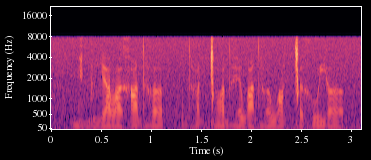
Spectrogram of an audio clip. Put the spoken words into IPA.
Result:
ɡ i ɡ u ʎ ɛ lˠ ɜ x ɑ dʱ ʌ | dʱ ɑ ɡ͡ǀ ɒ dʱ ɛ w ɑ dʱ ʌ w ɒ ǀ ə x u j ʌ

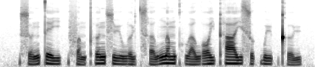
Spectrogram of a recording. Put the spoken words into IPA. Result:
s ɵ˨˥ n t̪ e˧ j | f ɐ˨˩ m pʰ ɵ˥ n s yː˨ w ɵ˨ ɥ t͡sʰ ɐ˨˥ w n̪ ɐ˥ m kʷʰ aː˨˧ w ɔː˥ j pʰ aː˥ j s ʊ˨˥ k̚ w yː˧ p̚ kʰ ɵ˨˧ ɥ

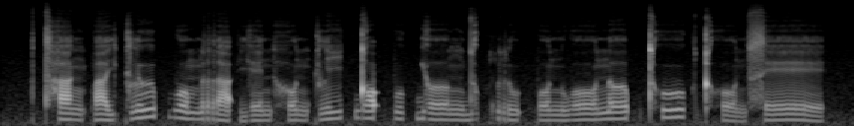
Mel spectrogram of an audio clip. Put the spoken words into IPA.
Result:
tʰ a˨˩ ŋ p a˨˩ j k l ɯː˥˩ p̚ w o˦˥ m r a˨˩ ʔ j e˨˩ n h o˨˩ n k l iː˦˥ k̚ d ɔ˥˩ ʔ p u˦˥ k̚ j ɤː˧ ŋ d u˥˩ k̚ r u˨˩ ʔ p o˧ n w oː˦˥ n ɤː˦˥ p̚ tʰ uː˥˩ k̚ tʰ o˩˦ n s eː˥˩

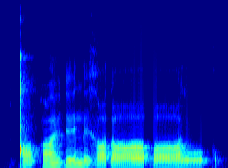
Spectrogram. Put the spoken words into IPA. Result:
ǃ ɑ̃ q ã y̯ ɗ e n e ɣ ɑ ɗ ɑː ɓ ɑː l oː k

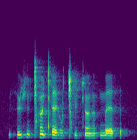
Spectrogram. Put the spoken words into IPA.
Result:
θ y ç ə̃ ǀʰ œ̃ cʰ ɛ ɣ o ǀʰ y c œ̃ ð œ̃ θ m ɛ θ

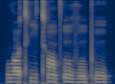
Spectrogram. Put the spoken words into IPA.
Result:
w ɔ˦ tʰ i˦ tʰ ɔ̃˦˨ pʼ ũ˦˨ v ũ˨ pʼ ĩ˦˨

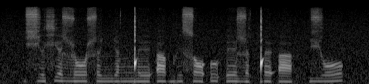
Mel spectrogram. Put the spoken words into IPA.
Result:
ɕ ɘ xʲ ɛ ɮ o ɬ ɐ ɲ a ŋ͡ǃ e ʔ a b i s ɔ ʔ u ʔ e ɮ ɐ ǃ ɛ ʔ a | ʑ o

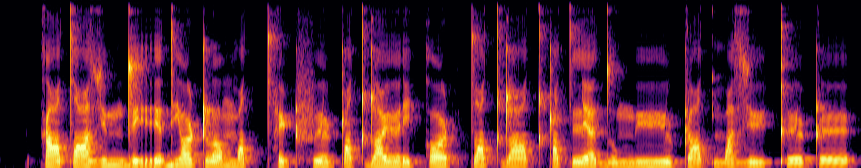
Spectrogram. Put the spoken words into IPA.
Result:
k a tˤ u z y m d ʏ rʲ ɐ d j ɔ ʈ l ɔ m u tˤ t̪ʰ ɪ ʈ f ʏː ʈ ø tˤ ɖ ʏː ɾ i k ɔ ʈ t̪ ɪ tˤ ɖ yː tˤ ʈ ʏ tˤ lʲ ɐ d u m yː ʈ u tˤ m ɐ z y kʼ ʏː ʈ ø

